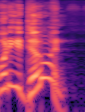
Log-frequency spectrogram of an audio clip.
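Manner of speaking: high, loud disbelief; imitated alarm. Friend learns the whole cookie was eaten, incredulous.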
